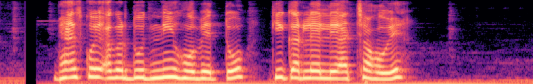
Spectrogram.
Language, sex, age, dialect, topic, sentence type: Magahi, female, 41-45, Northeastern/Surjapuri, agriculture, question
